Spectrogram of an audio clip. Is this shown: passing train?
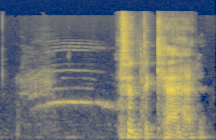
no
